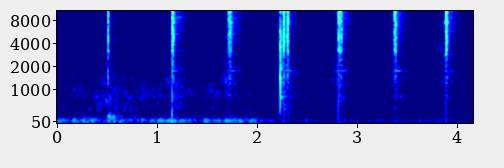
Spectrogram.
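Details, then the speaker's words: 1958 AMC Rambler Super Delco Remy distributor (model 1110246), removed and spun hard by hand during disassembly: light crisp clicks about every half second as the advance weights pop out slightly; normal distributor advance weight clicks. "And then yeah, but if you listen really carefully when I spin it really hard, you'll be able to hear the weights just pop out just a tiny bit."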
